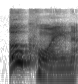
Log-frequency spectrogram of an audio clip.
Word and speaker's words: OCOIN: and Ocean Information Network, or OCOIN, I'm assuming is how you say the acronym.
